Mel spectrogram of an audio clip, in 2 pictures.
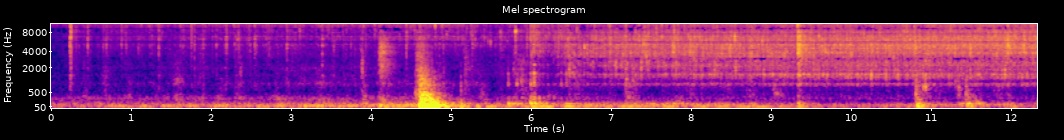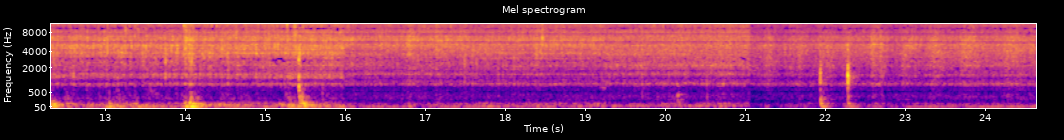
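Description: Chicken and vegetables frying in butter in a pan, sizzling steadily while being stirred, with a utensil knocking against the pan now and then; the loudest knock comes about four and a half seconds in.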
